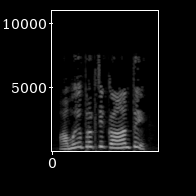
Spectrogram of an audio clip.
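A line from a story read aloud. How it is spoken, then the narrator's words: Group laughing reply. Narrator (Russian): хохотом ответили практиканты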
